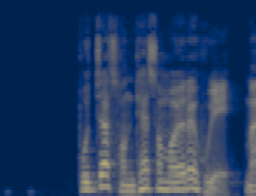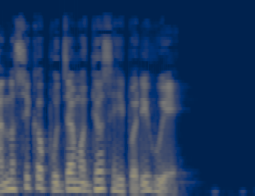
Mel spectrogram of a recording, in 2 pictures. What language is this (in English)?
Odia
